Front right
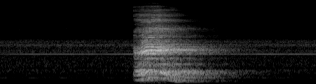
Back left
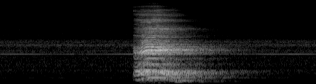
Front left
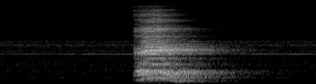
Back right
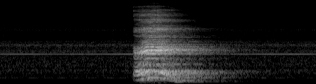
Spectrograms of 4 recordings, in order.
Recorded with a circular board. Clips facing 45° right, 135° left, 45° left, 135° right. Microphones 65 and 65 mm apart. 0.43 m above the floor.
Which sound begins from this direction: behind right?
A shout, at 1.3 s.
